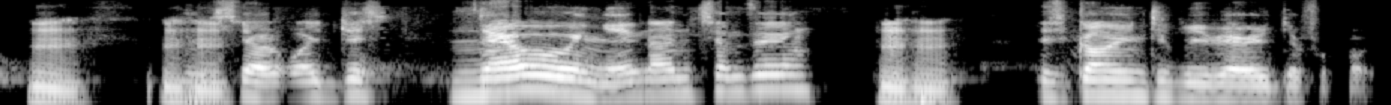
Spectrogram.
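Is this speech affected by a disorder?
Yes: cerebral palsy; mild speech impediment.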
